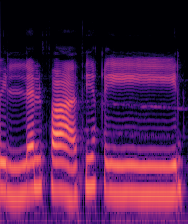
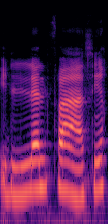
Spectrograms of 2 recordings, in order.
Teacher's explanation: ہوتا اور اس کے پہلے حرف مدہ ہے تو کیا ہے عارضی طور پر ہم مد لگا کر کھینچ کر 2 یا 4 یا 6 حرکت کے برابر ہم کھینچ کر پڑھنا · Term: مد عارض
